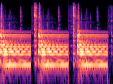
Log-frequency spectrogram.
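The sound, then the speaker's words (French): A pendulum clock ticks in a steady, regular rhythm, a few sharp ticks sounding over a sustained ringing tone with no voices. “La pendule tintinabule joyeusement et semble rire de mes angoisses.”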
